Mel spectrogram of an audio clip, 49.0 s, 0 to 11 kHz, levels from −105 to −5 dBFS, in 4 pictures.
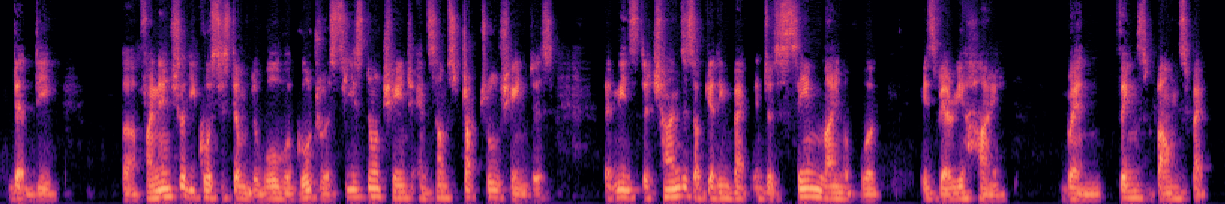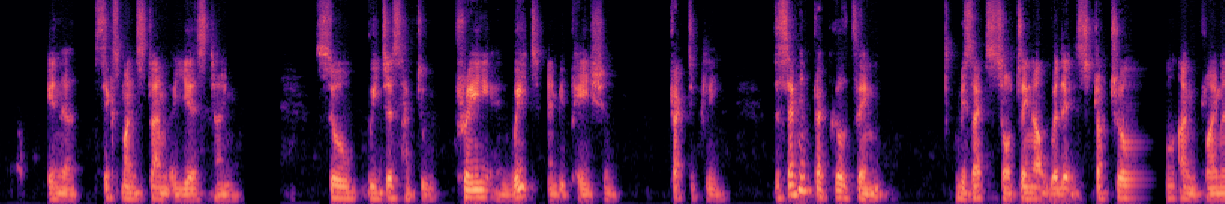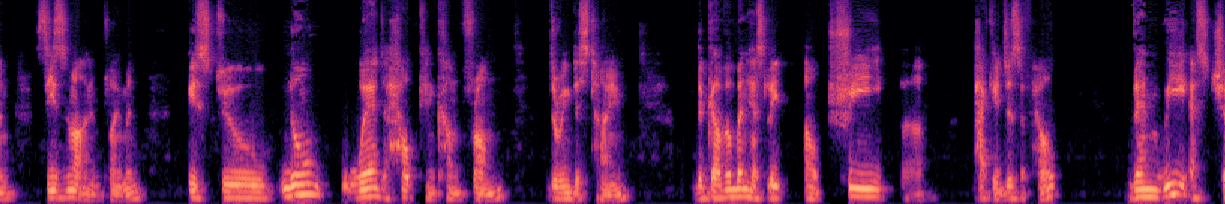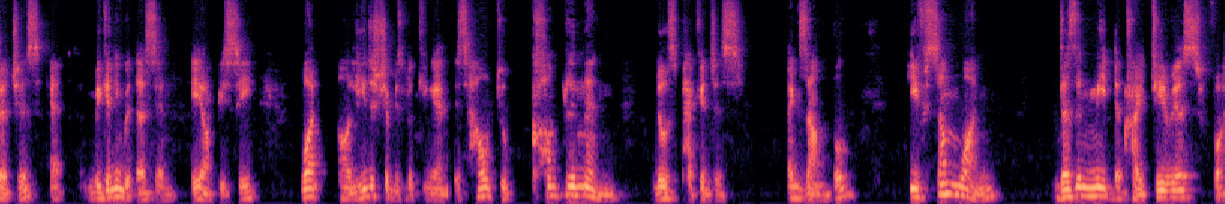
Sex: male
